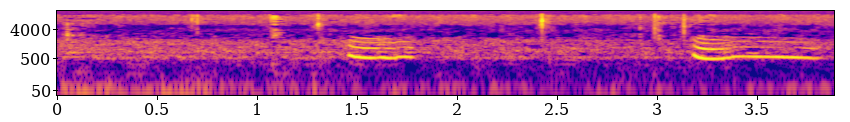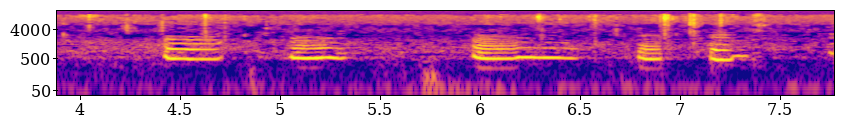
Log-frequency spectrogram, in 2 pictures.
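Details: Meerkat vocalising as it gets scratched: a run of whining moans, each sliding down then holding steady, some short and some long, with soft clicks and rustling between.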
